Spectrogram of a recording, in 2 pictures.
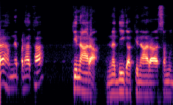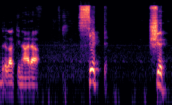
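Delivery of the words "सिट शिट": सिट said higher with a thin s; शिट with a sh sound; sit versus shit. Shown as a demonstration. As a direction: drill सिट then शिट. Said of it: "सिट मतलब होता है बैठना".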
